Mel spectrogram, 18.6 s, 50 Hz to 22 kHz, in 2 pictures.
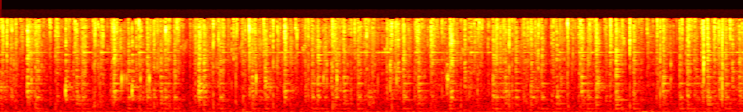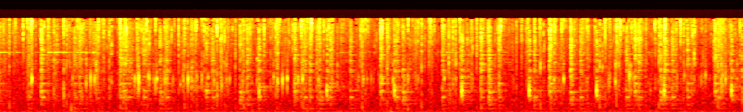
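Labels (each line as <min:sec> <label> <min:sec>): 0:00.0 Water drips rhythmically onto a metal surface, creating a steady, metallic resonance with each drop and subtle splashing sounds. 0:18.6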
